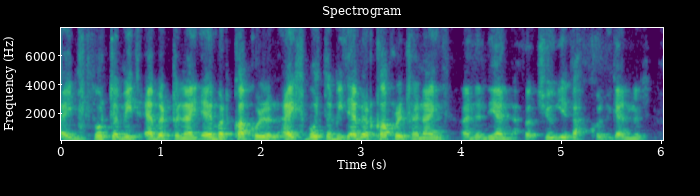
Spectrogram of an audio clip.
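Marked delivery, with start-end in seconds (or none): 0.0-3.9 put-on Pakistani accent. Retelling what someone said in a story: Pakistani accent impression. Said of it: "from this Pakistani like, accent".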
